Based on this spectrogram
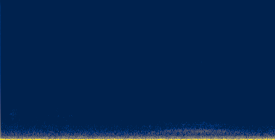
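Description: Low car engine rumble while driving, a steady deep drone with no distinct events and no voices.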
